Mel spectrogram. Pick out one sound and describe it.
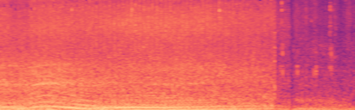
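A vehicle engine roars as it drives over rough ground.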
